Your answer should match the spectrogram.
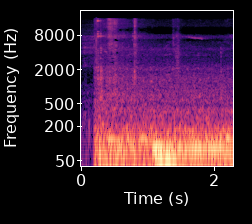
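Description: Low, steady outdoor rumble picked up by a handheld phone microphone, with a few faint clicks. It cuts in abruptly just after the start and grows a little stronger about a second in.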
